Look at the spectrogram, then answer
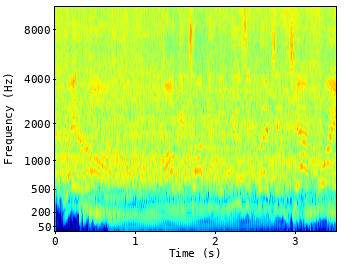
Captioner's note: cheers and applause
